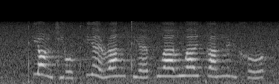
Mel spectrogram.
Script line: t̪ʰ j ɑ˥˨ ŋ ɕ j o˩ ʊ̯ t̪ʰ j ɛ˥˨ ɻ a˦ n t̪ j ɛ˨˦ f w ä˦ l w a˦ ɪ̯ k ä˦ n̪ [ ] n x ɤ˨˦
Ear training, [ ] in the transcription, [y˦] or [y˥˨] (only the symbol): y˥˨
